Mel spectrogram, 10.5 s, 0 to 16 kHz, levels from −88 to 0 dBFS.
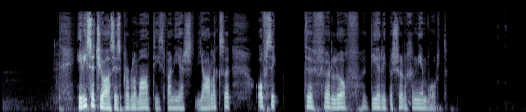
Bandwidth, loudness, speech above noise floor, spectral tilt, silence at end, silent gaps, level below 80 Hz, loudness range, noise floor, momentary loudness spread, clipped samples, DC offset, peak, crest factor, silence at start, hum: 11.5 kHz; -21 LUFS; 66 dB; -4.5 dB/octave; 1.85 s; none; -42 dBFS; 10 LU; -87 dBFS; 18 LU; under 0.1%; under 0.1%; 0 dBFS; 22 dB; 1.15 s; none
